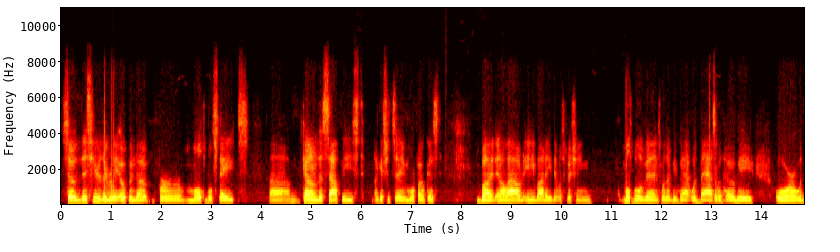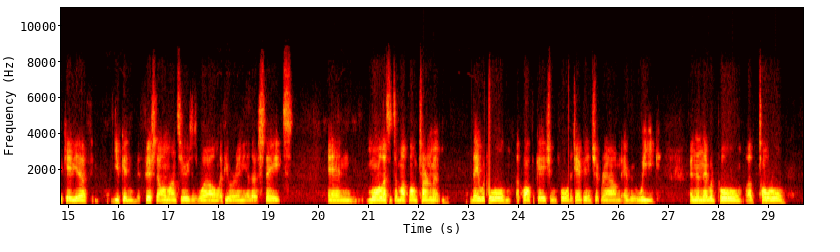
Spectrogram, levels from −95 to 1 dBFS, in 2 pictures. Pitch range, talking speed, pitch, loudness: 130-135 Hz, 170 wpm, 130 Hz, -22 LUFS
